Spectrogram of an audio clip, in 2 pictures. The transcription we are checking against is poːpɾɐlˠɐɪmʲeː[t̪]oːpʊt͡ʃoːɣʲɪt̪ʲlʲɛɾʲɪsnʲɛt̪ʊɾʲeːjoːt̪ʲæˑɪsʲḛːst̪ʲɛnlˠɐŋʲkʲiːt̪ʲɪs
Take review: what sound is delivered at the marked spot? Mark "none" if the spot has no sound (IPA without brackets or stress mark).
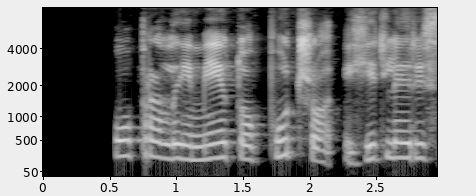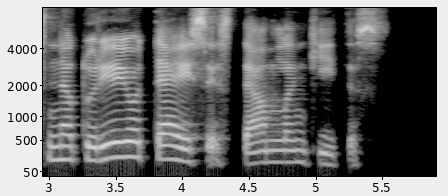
t̪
